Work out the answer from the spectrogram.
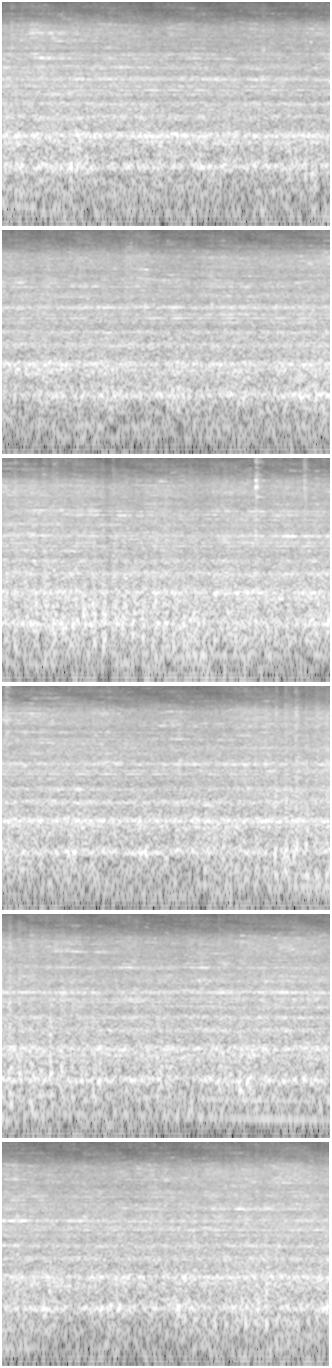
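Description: BNSF intermodal freight train's cars rolling steadily past, wheels clicking over the rail with a few steady held tones.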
